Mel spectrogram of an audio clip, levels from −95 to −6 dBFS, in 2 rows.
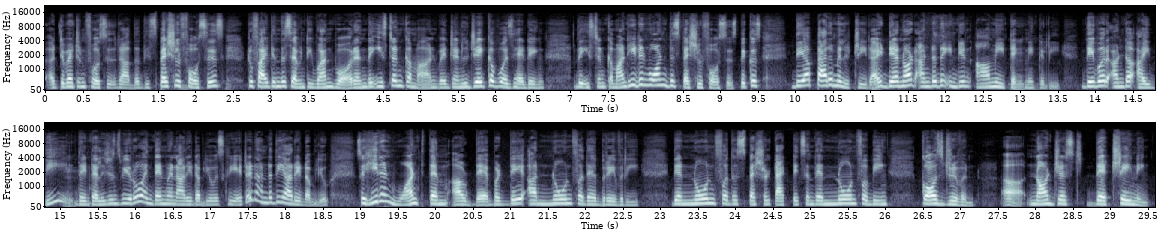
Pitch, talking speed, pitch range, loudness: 185 Hz, 185 wpm, 165-210 Hz, -18 LUFS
